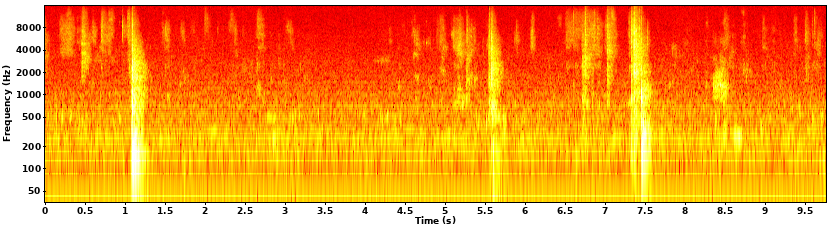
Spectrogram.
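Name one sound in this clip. Trading cards slide and flick against each other as hands shuffle them.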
